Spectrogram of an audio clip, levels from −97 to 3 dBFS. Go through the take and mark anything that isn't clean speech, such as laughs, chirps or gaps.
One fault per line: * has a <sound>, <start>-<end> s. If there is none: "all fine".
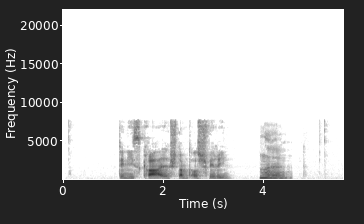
* has a laugh, 3.9-4.6 s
